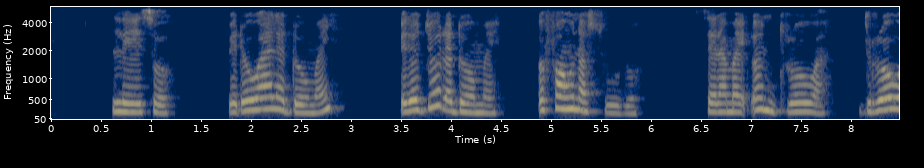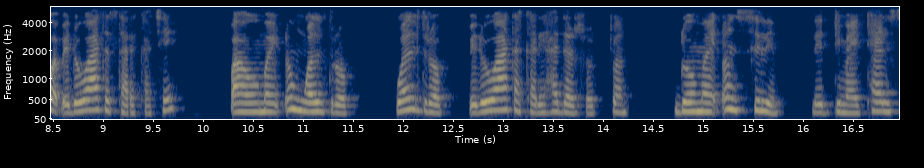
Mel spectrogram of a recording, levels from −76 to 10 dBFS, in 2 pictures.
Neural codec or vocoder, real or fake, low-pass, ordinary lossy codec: none; real; 5.4 kHz; Opus, 32 kbps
